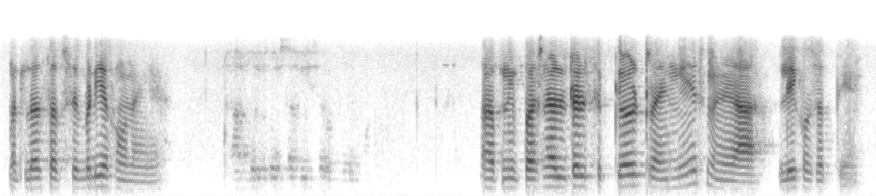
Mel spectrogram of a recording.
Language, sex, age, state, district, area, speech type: Hindi, male, 45-60, Rajasthan, Karauli, rural, conversation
